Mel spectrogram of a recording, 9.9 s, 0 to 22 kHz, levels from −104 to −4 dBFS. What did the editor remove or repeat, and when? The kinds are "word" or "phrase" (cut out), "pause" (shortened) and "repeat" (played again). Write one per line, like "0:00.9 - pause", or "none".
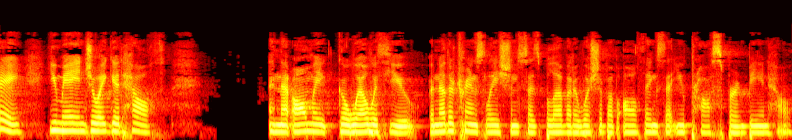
none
